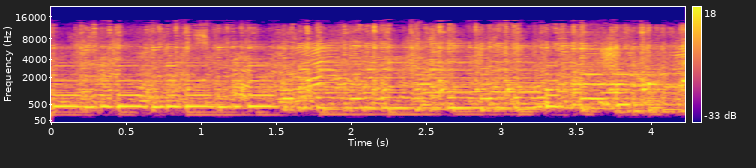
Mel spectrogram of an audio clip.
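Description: Tamburica orchestra playing: plucked tamburicas carry the melody and chords over a plucked begeš (tamburica bass).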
